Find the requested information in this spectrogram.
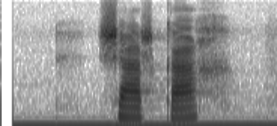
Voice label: tzutujil; cielo azul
